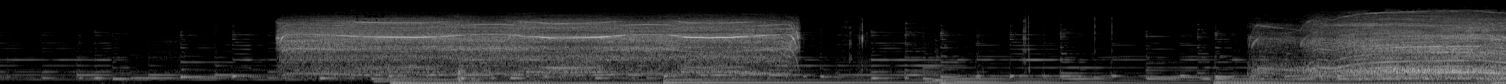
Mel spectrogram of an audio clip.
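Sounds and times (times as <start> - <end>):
music with plucked strings and bass: 0.0 - 15.0
power tool whining: 2.8 - 8.0, 12.5 - 15.0.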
